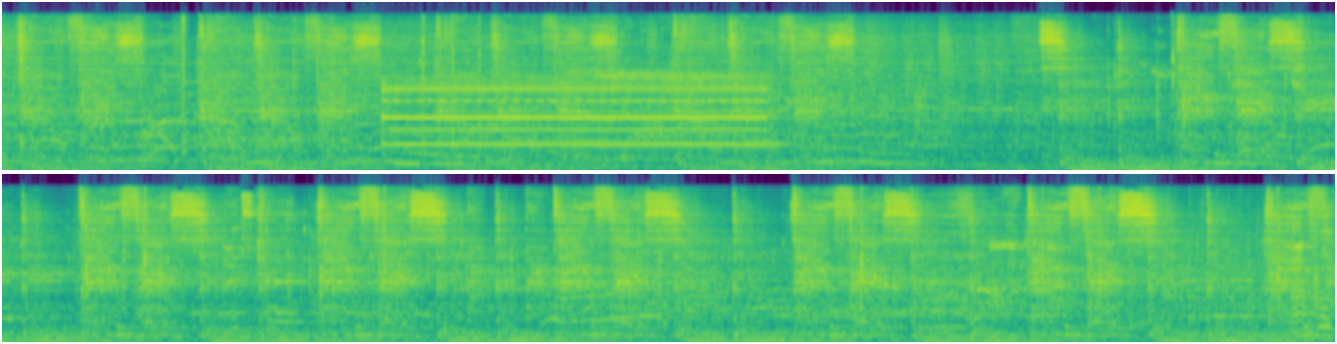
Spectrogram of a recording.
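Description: Arena sound-system music with crowd noise at a basketball game. A few seconds in, a steady electronic horn tone sounds for about three seconds. From about eight seconds, the music runs with a steady beat of roughly one thump a second.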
